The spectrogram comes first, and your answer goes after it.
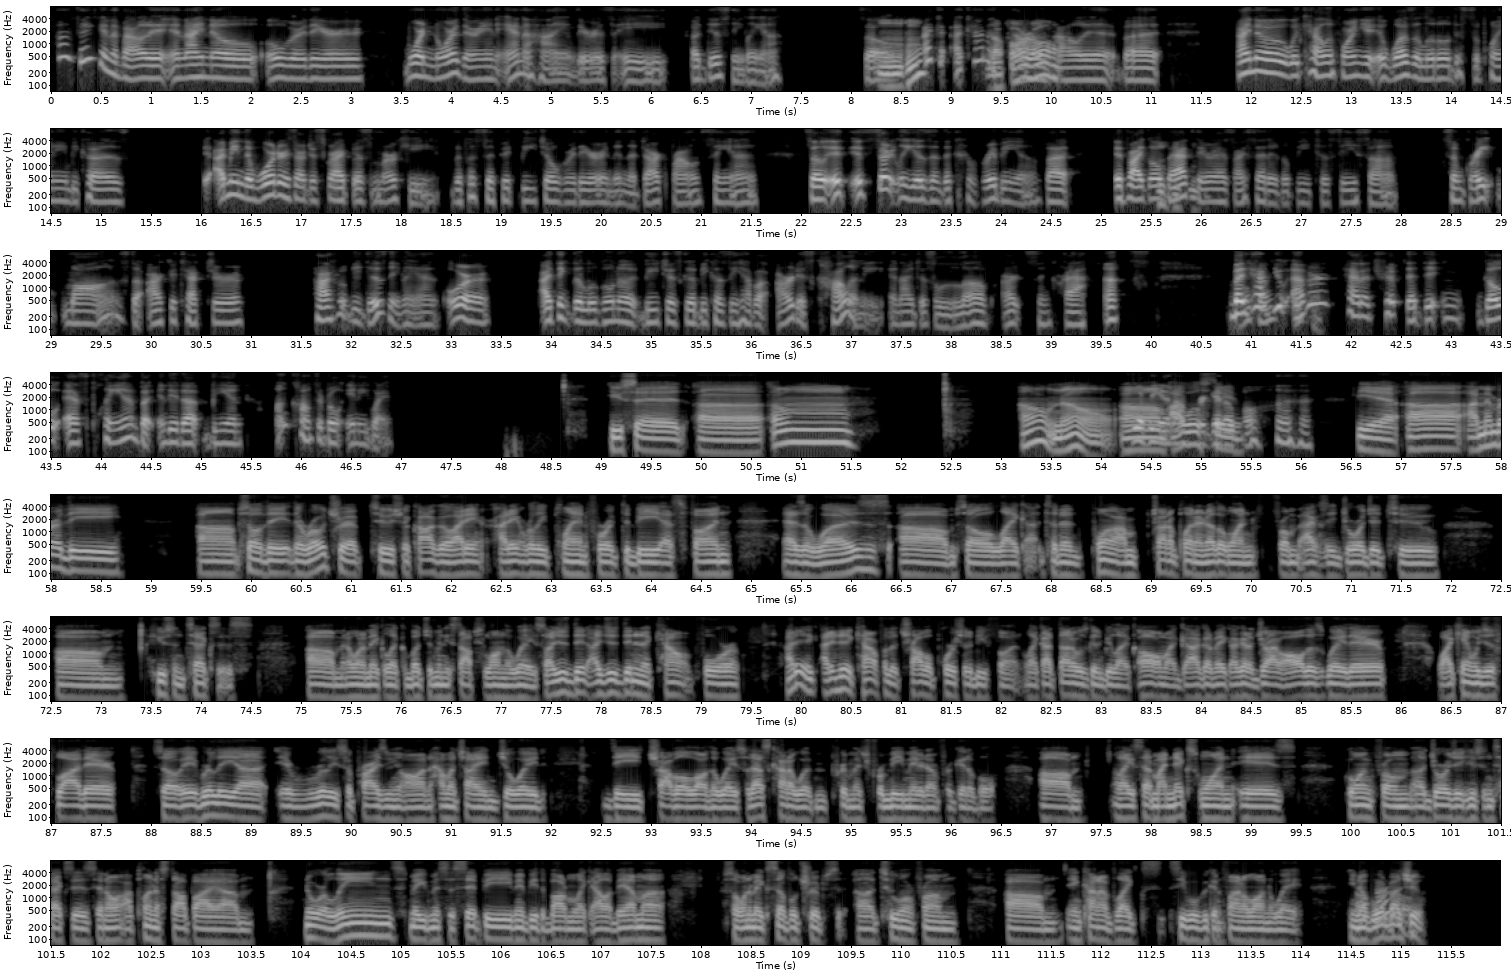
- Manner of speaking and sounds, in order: chuckle; laughing while speaking: "crafts"; other background noise; drawn out: "um"; background speech; chuckle; tapping
- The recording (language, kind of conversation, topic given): English, unstructured, What makes a trip unforgettable for you?
- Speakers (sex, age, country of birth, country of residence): female, 55-59, United States, United States; male, 40-44, United States, United States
